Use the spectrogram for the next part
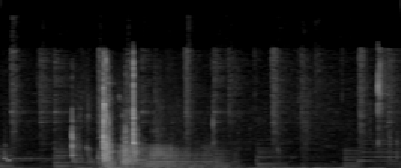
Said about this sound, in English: she shrugs and opens the door.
